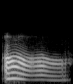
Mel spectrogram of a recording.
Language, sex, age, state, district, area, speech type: Assamese, female, 18-30, Assam, Goalpara, urban, conversation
